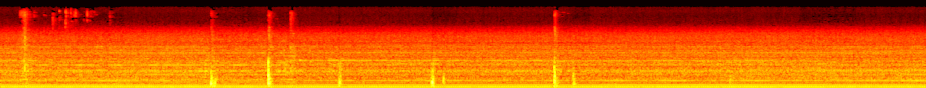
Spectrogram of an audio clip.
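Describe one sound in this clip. A gasoline engine idles steadily nearby.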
